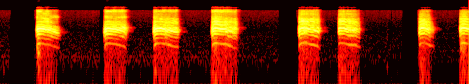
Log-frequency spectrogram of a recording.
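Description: A crow caws repeatedly, eight harsh, raspy calls in uneven pairs and singles, loud with silent gaps between them and no other sounds.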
